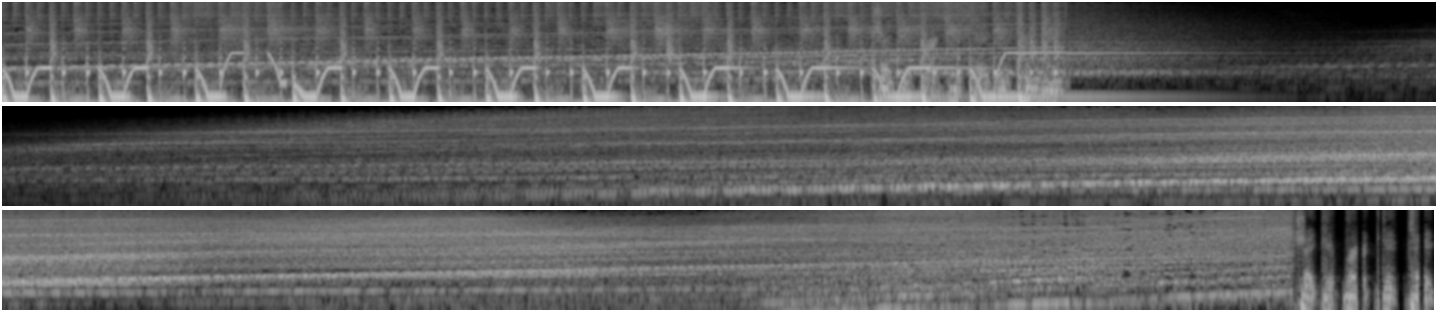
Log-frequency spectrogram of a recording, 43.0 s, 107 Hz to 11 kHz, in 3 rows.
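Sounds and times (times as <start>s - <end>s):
electronic drum beat: 0.0s - 11.5s
synth riser gliding upward: 0.0s - 12.3s, 33.6s - 41.6s.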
